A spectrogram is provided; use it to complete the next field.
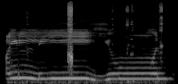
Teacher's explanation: लाम को भी 2 बार और या को भी 2 बार पढ़ी जाएगी। इल्लियून, ये वाली लफ्ज़ हम लोगों ने मश्क भी की थी ना, याद है आप लोगों को? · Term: तशदीद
